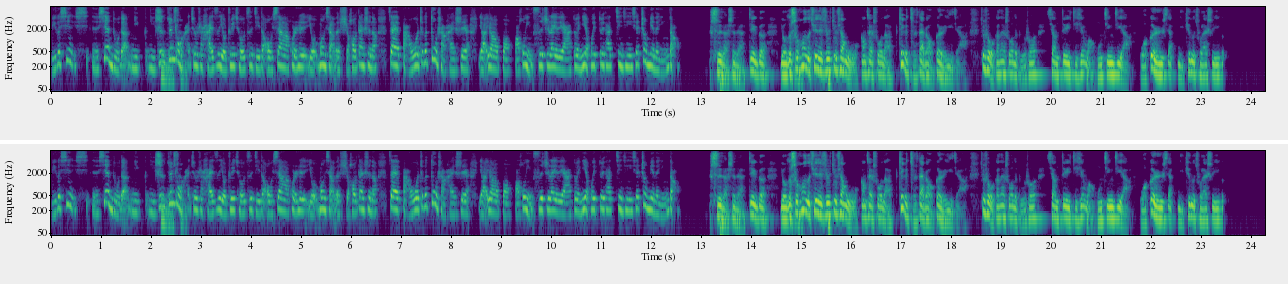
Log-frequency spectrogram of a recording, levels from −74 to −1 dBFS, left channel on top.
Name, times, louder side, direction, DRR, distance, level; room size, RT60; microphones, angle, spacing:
voice 1, 0.0-12.5, equal, 65° left, 1.3 m, -24 dB
voice 2, 2.1-2.6 13.2-23.4, equal, 5° right, 0.4 m, -20 dB
2.7 x 2.5 x 3.7 m
head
